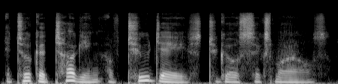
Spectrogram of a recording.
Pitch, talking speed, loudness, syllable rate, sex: 115 Hz, 195 wpm, -18 LUFS, 4.1 syllables/s, male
